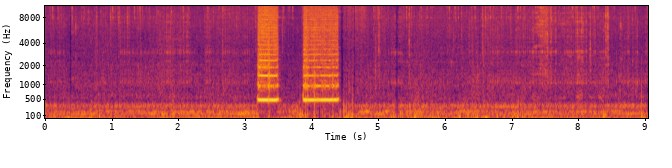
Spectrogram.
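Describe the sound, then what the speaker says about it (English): A boat horn on a tour boat at Las Vegas Harbor, Lake Mead, sounds two short, fairly thin blasts a moment apart over a steady engine drone and wind. "What a weak horn, huh?"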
